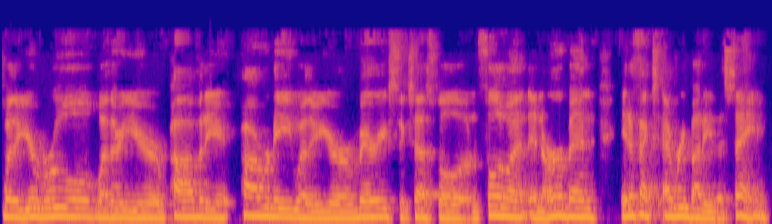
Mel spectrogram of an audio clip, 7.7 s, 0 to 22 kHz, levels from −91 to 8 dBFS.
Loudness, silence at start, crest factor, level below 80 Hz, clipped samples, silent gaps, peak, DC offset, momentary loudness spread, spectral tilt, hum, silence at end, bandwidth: -16 LUFS; 0.05 s; 12 dB; -48 dBFS; under 0.1%; none; -4 dBFS; under 0.1%; 3 LU; -5.5 dB/octave; none; 0.05 s; 12.5 kHz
